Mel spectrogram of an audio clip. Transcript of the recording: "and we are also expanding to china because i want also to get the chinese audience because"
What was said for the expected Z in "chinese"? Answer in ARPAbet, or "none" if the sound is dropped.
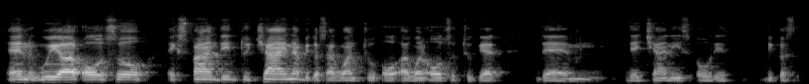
S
